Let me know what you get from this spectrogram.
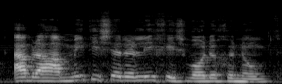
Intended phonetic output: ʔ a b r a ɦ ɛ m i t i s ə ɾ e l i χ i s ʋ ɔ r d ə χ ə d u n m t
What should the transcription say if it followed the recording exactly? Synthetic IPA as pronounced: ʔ a b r a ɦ a m i t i s ə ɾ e l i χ i s ʋ ɔ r d ə χ ə n u m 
